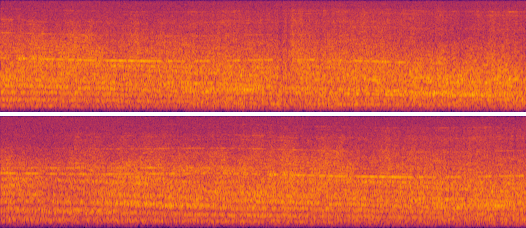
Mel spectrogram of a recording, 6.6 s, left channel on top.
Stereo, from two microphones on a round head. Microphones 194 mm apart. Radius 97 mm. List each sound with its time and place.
Only background noise.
